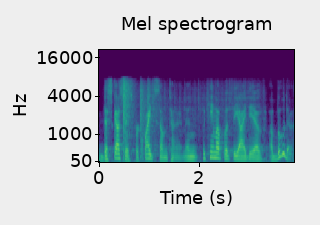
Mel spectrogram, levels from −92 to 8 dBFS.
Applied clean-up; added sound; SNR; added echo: none; Coin (dropping); 14 dB; none.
